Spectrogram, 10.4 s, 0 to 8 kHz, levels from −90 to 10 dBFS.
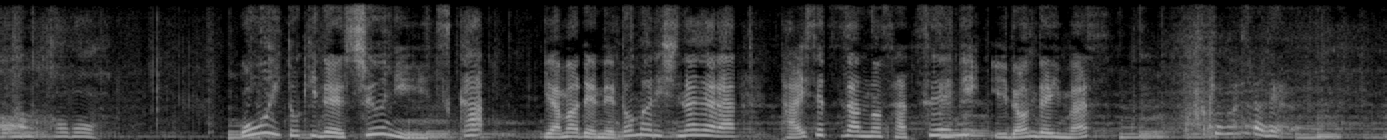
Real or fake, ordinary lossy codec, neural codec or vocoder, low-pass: fake; none; codec, 16 kHz, 8 kbps, FreqCodec, smaller model; none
